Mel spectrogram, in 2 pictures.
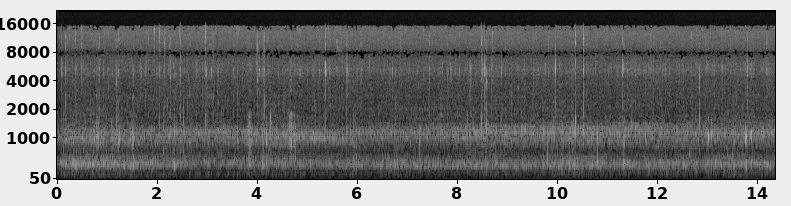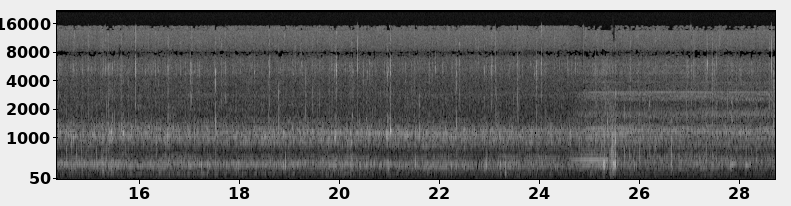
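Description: Underwater ambience on a coral reef: a steady muffled hiss with many scattered sharp clicks and crackles, and one louder short burst near the end.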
